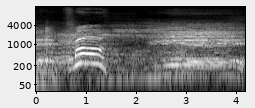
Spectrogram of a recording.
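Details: Penned young bull with a heavy neck at Duta Farm 61, Kuningan, West Java, raging, lets out one short arched moo over background music and a steady hum.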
